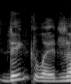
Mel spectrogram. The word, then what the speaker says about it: Dinklage: It's Dinklage, not Dinklage.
